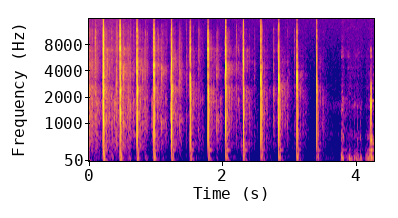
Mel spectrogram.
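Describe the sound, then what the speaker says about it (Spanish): A single pair of hands clapping in a steady, even rhythm, about a dozen sharp claps close by, then a couple of soft taps. "un aplauso para los dos"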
